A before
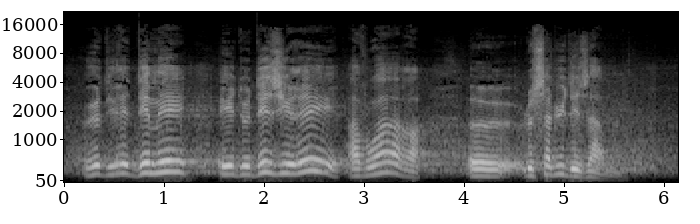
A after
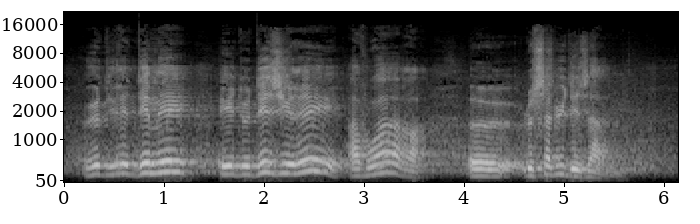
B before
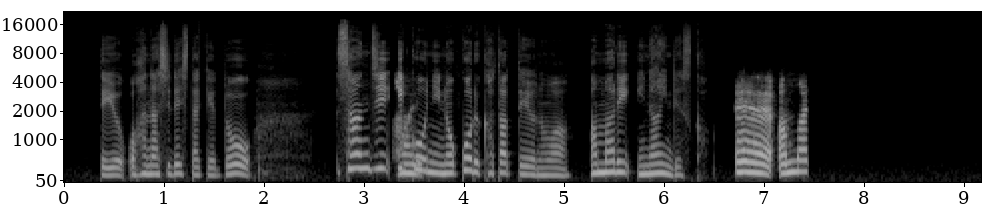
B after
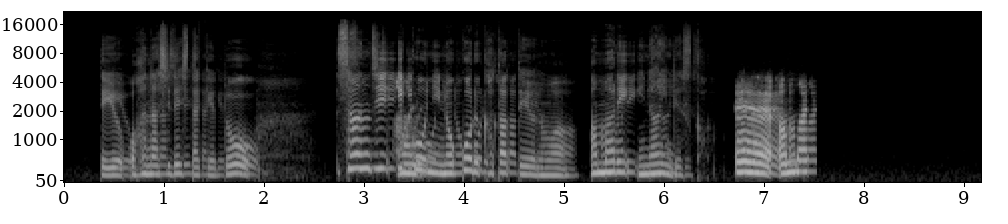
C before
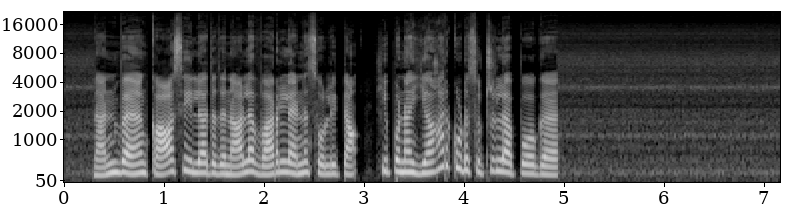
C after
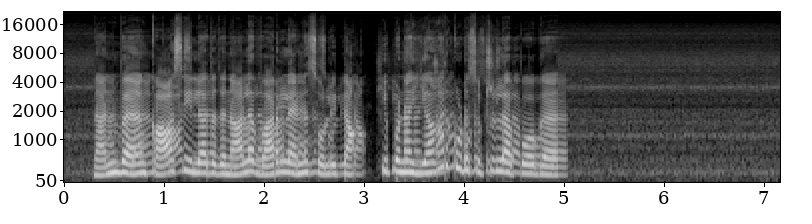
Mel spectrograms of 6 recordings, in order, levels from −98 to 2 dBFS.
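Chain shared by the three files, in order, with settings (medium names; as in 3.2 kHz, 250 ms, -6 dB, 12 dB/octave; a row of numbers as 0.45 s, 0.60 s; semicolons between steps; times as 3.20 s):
Chebyshev shaper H 5 -32 dB, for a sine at -6.5 dBFS; echo from a far wall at 16 m, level -12 dB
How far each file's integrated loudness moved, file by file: +1.0 LU, +1.5 LU, +1.0 LU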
